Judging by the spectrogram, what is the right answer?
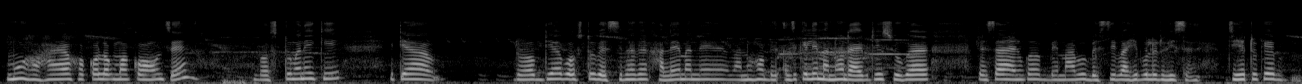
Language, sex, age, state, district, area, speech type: Assamese, female, 45-60, Assam, Dibrugarh, rural, spontaneous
